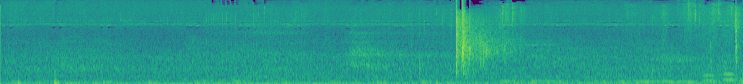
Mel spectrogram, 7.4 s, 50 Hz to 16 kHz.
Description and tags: raw firecracker snapp
Fireworks recorded with Olympus DS-40 on New Year's eve 2009.
bang, firecracker, gun, new, pop, shot, years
